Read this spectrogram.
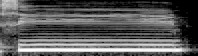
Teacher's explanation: سین ادا کرتے ہوئے سیٹی کی آواز آئے گی اور ناک کے اندر آواز لے کر نہیں جائیں گے۔ سین، سیٹی کی آواز کے ساتھ ادا کریں گے، ناک کے اندر آواز نہیں جائے گی۔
